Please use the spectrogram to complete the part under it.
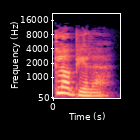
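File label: "globular", English, British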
